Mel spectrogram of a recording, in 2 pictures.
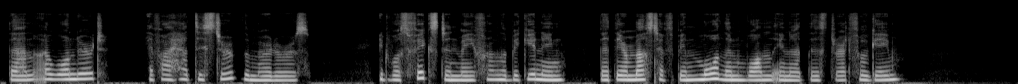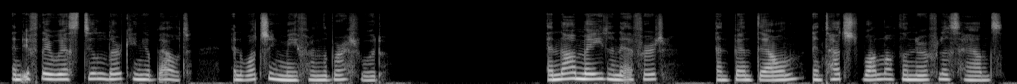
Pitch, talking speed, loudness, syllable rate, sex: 220 Hz, 165 wpm, -19 LUFS, 5.3 syllables/s, female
